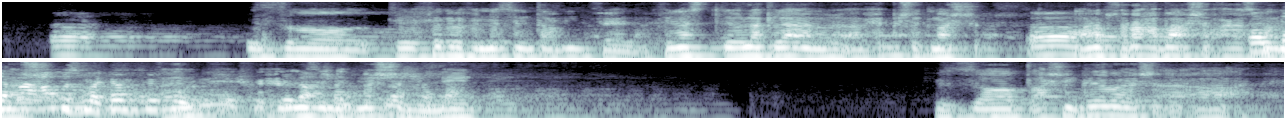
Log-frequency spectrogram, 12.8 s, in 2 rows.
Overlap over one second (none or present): present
